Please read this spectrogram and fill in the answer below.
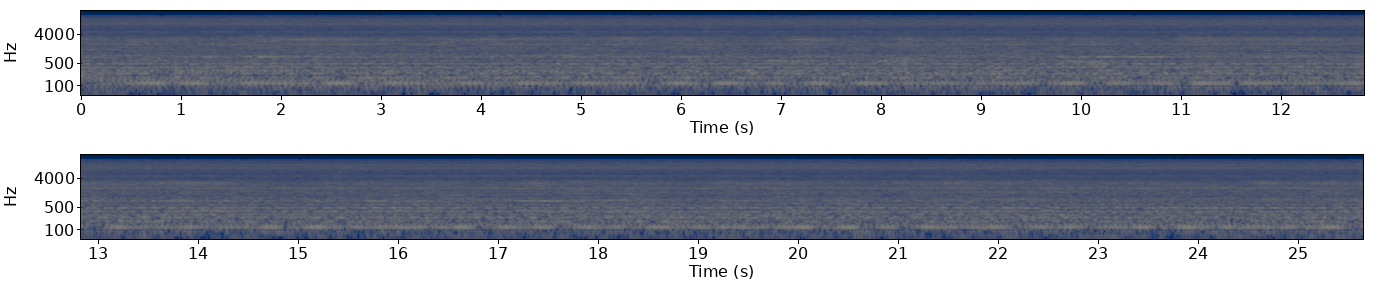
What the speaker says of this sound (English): And now it switches to the last dry cycle as well.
